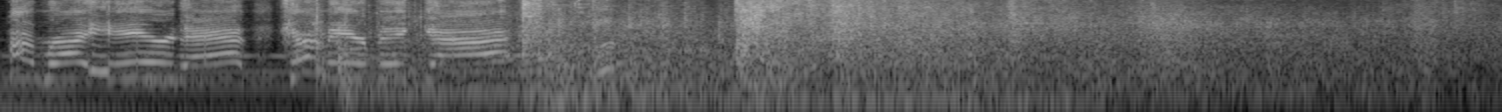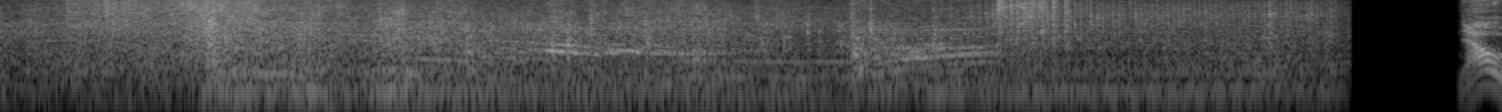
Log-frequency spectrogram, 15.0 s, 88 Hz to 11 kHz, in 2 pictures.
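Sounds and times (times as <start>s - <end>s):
cartoon forklift engine humming: 0.0s - 5.4s, 8.4s - 14.3s
noisy clatter: 1.6s - 14.3s.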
